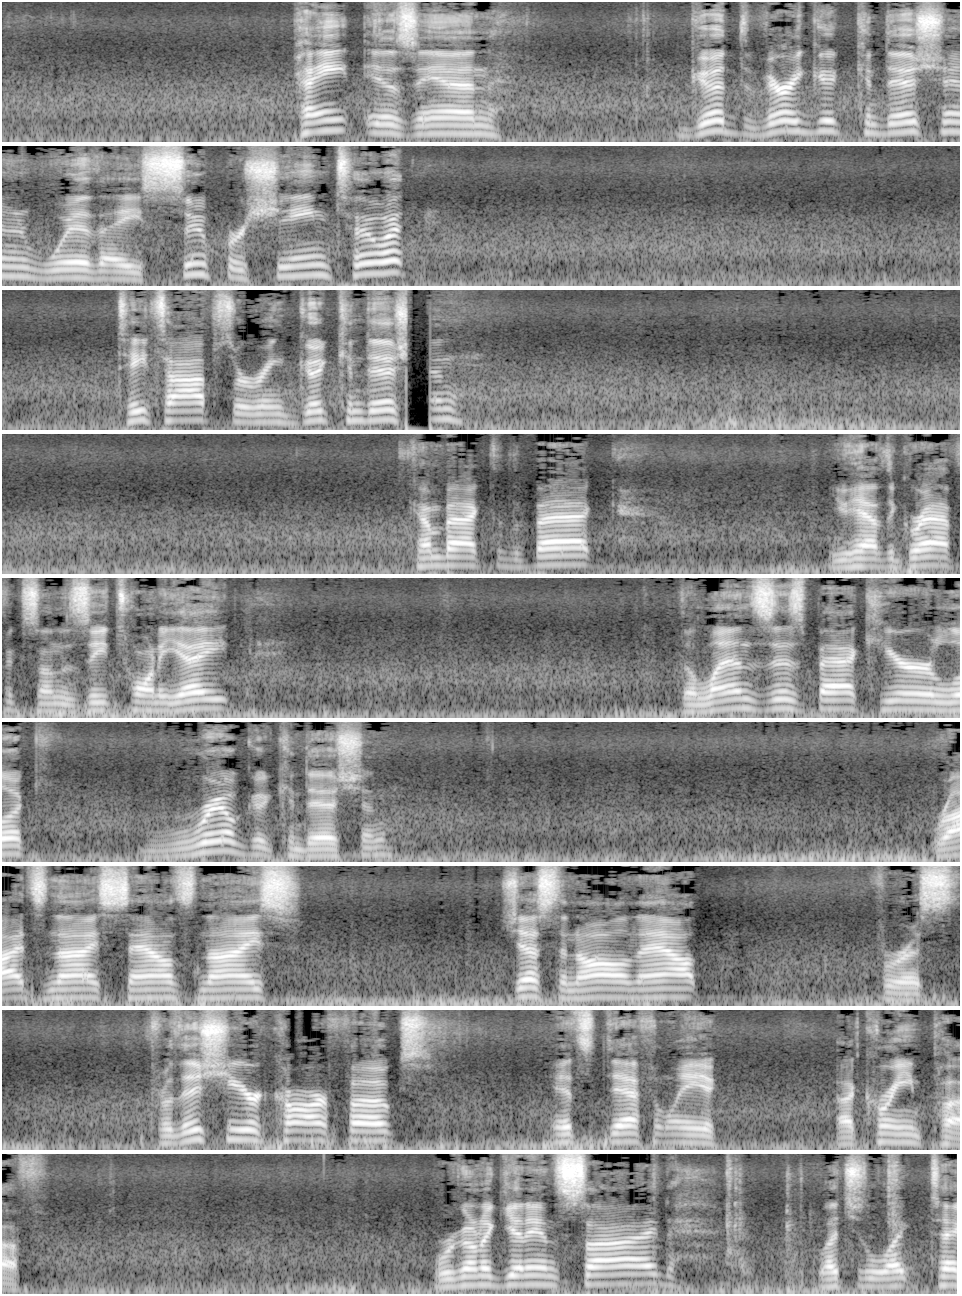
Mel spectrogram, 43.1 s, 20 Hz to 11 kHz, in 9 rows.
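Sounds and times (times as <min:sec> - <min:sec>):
faint hiss: 0:00.0 - 0:43.0
wind on microphone: 0:11.8 - 0:16.4, 0:17.3 - 0:43.0
car engine idling: 0:29.0 - 0:43.0.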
